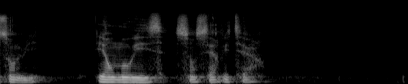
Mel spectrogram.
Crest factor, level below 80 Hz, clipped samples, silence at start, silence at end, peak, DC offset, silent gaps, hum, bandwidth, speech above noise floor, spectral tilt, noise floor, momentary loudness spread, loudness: 18 dB; -72 dBFS; under 0.1%; 0 s; 1.45 s; -14 dBFS; under 0.1%; none; none; 12.5 kHz; 43 dB; -4.5 dB/octave; -72 dBFS; 19 LU; -30 LUFS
